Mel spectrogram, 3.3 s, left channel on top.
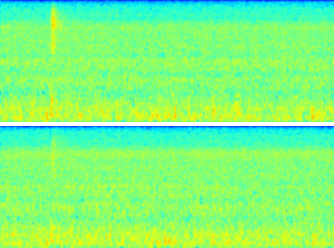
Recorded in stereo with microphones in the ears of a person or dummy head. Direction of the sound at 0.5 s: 25° left (ahead or behind).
